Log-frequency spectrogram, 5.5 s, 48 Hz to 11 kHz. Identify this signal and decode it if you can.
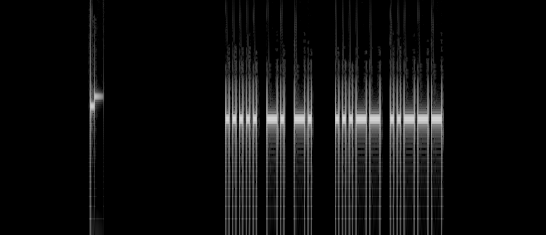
Morse code, heard as a keyed tone, about 36 wpm, 700 Hz. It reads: 5NN 32
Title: CQ WW DX Contest Exchange - 35wpm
